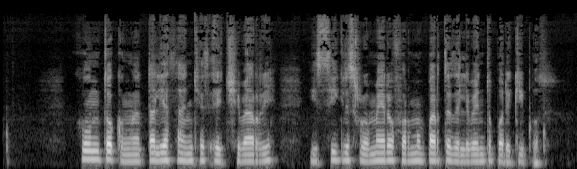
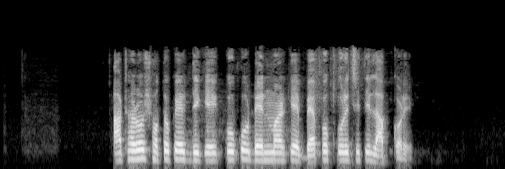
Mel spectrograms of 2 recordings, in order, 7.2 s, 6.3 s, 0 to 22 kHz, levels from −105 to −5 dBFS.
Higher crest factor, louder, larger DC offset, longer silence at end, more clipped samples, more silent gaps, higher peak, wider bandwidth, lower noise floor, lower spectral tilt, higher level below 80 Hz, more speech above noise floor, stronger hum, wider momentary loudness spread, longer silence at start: about the same, 22 dB vs 18 dB; second, -33 LUFS vs -17 LUFS; neither; second, 0.4 s vs 1.2 s; neither; neither; second, -12 dBFS vs 0 dBFS; first, 16.5 kHz vs 8 kHz; second, -76 dBFS vs under -90 dBFS; about the same, -5.5 dB/octave vs -5.5 dB/octave; second, -72 dBFS vs -60 dBFS; second, 44 dB vs over 73 dB; neither; first, 11 LU vs 5 LU; second, 1 s vs 1.4 s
